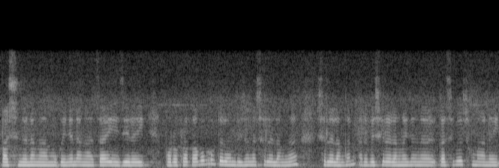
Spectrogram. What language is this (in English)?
Bodo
